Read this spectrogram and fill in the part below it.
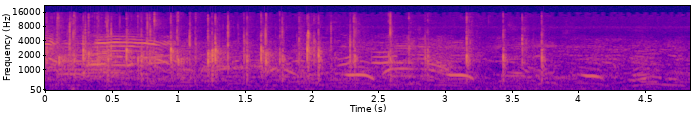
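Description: Spectators clap their hands.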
